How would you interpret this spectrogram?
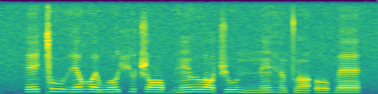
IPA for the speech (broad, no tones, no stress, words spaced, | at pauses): e ǀuːɦeʁʷe wo çut͡ʃɔːbʱẽ lːɔt͡ʃuːnːẽɦɛ̃ tʷɑ̃ʔoː bɛ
